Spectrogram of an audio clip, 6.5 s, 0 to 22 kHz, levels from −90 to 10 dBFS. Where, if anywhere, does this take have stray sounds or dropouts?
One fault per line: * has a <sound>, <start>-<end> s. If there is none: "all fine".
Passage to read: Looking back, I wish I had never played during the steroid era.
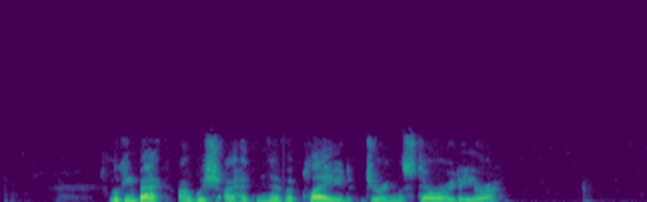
all fine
